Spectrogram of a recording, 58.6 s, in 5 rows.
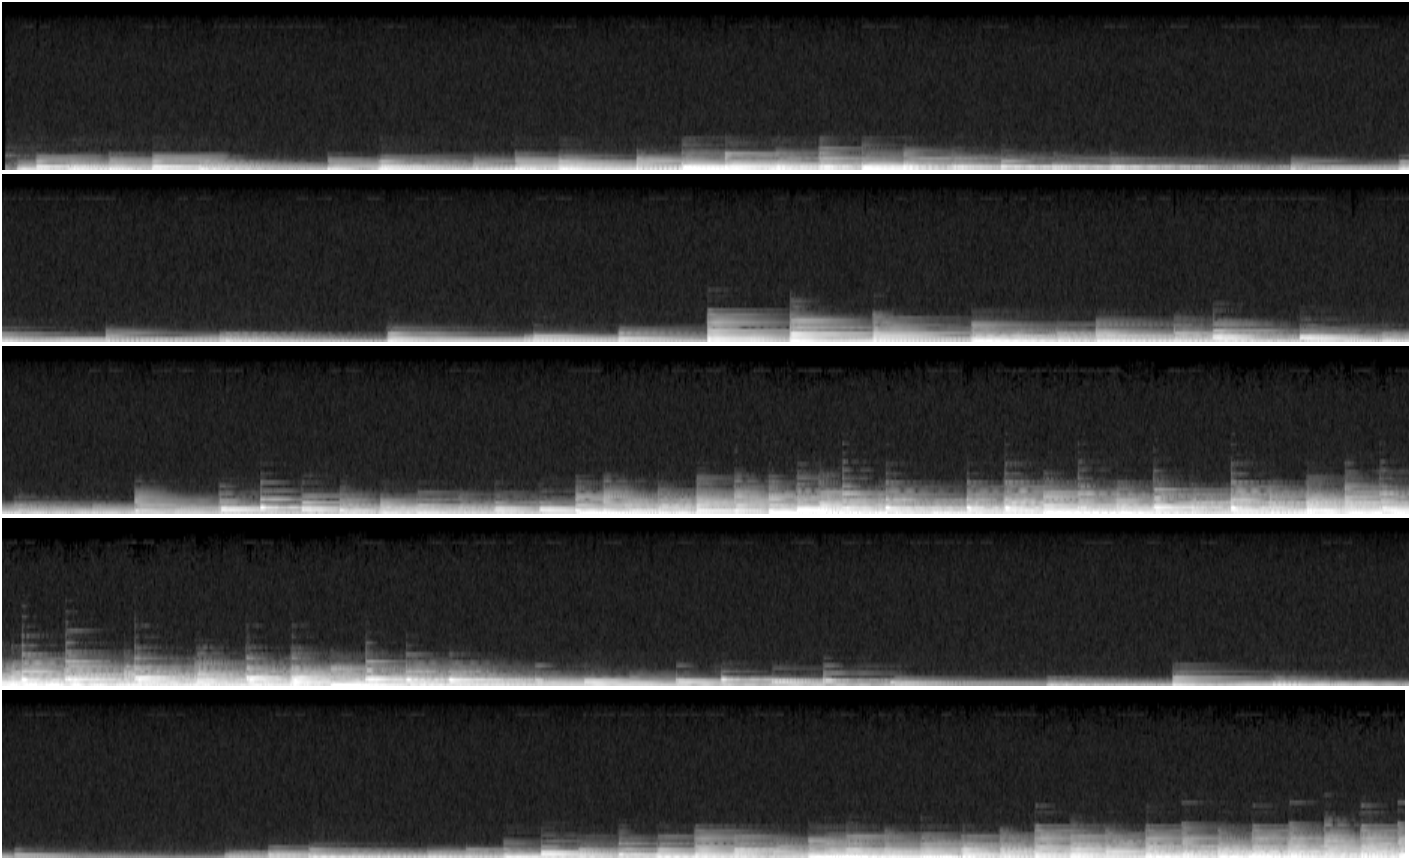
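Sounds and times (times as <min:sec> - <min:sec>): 
piano music: 0:00.0 - 0:58.5.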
